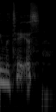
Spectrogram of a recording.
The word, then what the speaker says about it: Matthias: It's got to be Matthias. Let's check IMDb really... Yeah, yeah. Matthias. I guess the H is silent. – Yeah. At least that's how they seem to pronounce it in the show.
